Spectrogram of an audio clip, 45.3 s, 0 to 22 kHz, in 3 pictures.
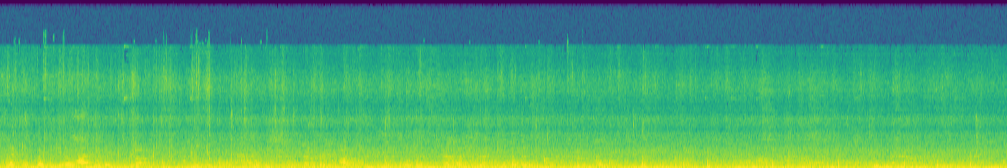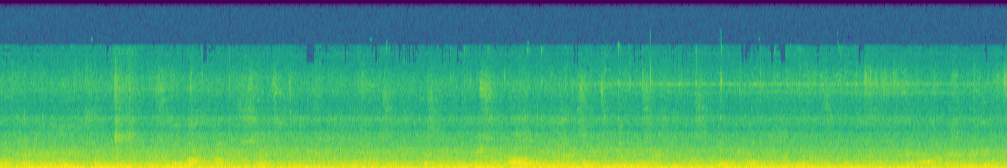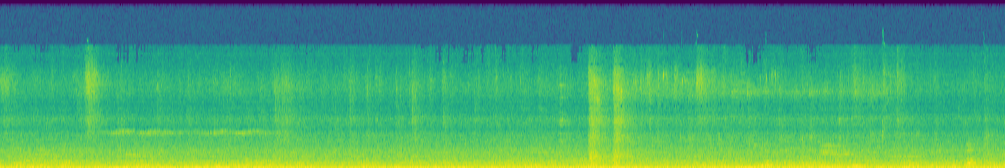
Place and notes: {"title": "Vertrekpassage, Schiphol, Nederland - Inside The Schiphol departure lounge during Corona lockdown", "date": "2020-06-25 09:30:00", "description": "Recording has been made inside the Schiphol departure lounge number 2. Minimal traffic due to the Corona Lockdown.\nRecorder used is a Tascam DR100-MKlll. Recorder was left for about 10 minutes on a servicedesk.", "latitude": "52.31", "longitude": "4.76", "altitude": "8", "timezone": "Europe/Amsterdam"}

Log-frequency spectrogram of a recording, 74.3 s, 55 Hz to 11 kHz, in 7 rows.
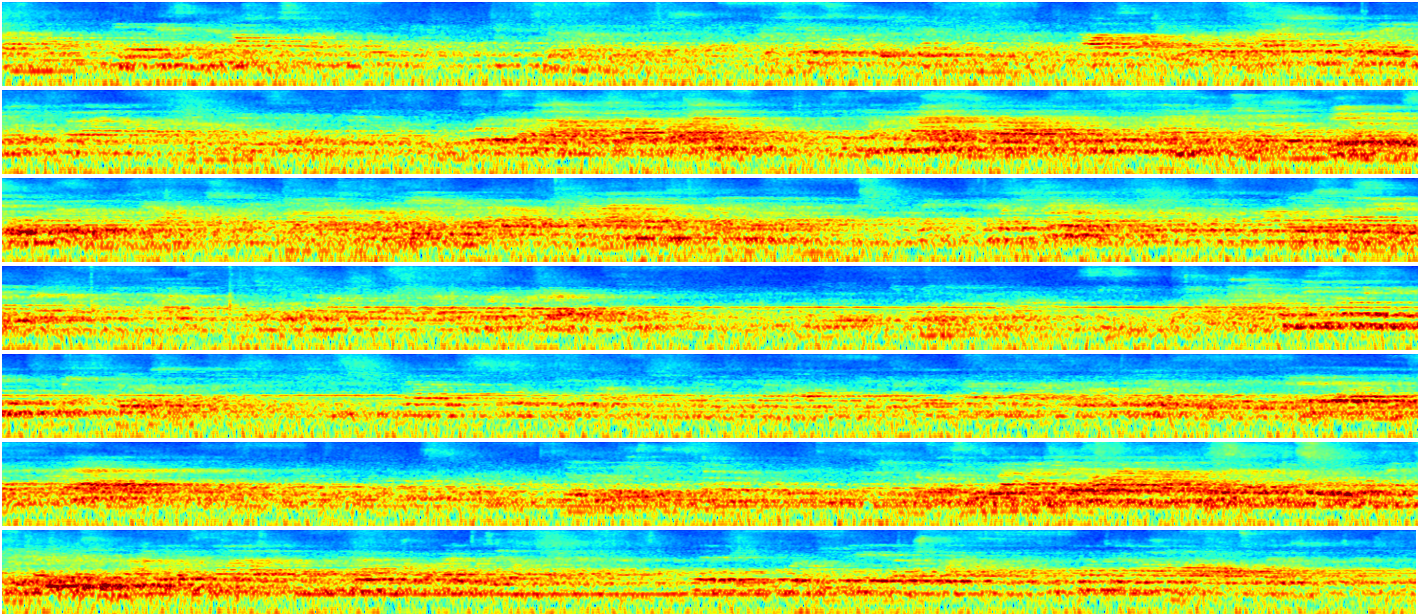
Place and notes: {"title": "museum castle moyland, exhibition hall", "date": "2011-11-04 15:53:00", "description": "Inside an exhibition hall of the museum moyland - here presenting young contemporary female artists. The sound of visitor conversations and a video installation in the reverbing hall.\nsoundmap d - topographic field recordings, art places and social ambiences", "latitude": "51.76", "longitude": "6.24", "altitude": "18", "timezone": "Europe/Berlin"}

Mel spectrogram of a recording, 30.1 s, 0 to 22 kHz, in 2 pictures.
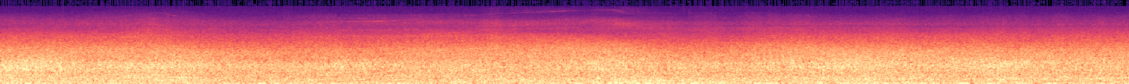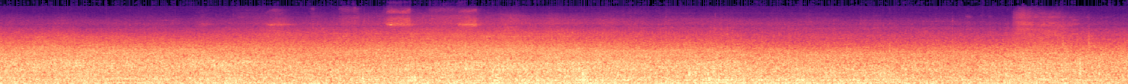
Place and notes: {"title": "Żołnierska, Olsztyn, Poland - Obserwatorium - Zachód", "date": "2014-06-04 16:47:00", "description": "Recorded during audio art workshops \"Ucho Miasto\" (\"Ear City\"):", "latitude": "53.77", "longitude": "20.49", "altitude": "141", "timezone": "Europe/Warsaw"}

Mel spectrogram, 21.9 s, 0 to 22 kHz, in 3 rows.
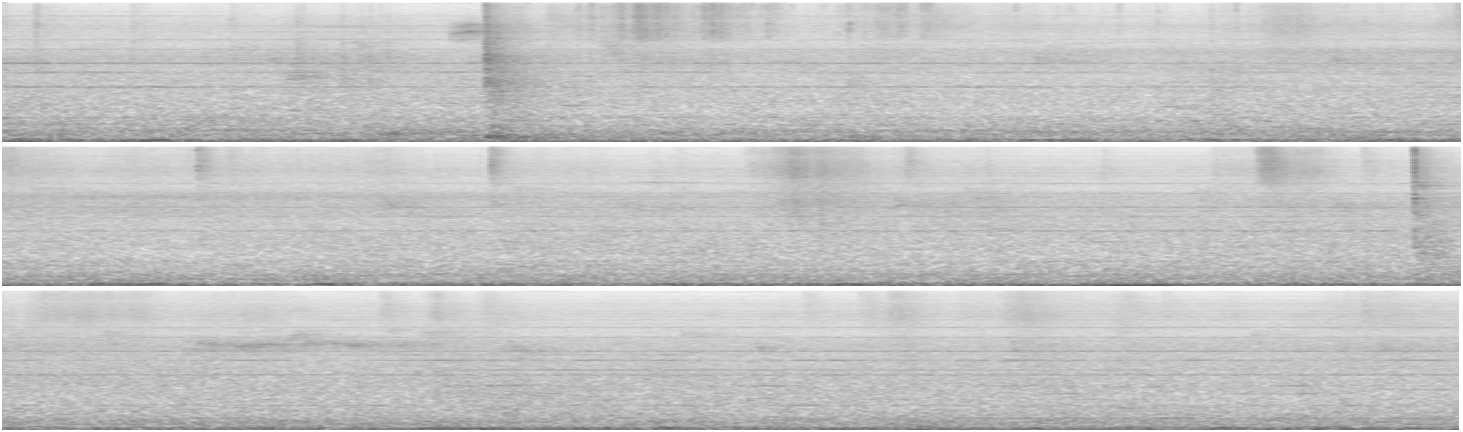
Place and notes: {"title": "Tamsui Station, New Taipei City - In MRT station platform", "date": "2015-07-21 06:15:00", "description": "In MRT station platform, In MRT compartment", "latitude": "25.17", "longitude": "121.45", "altitude": "10", "timezone": "Asia/Taipei"}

